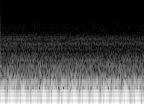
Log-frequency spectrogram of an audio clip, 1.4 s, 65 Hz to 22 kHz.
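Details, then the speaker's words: Restored 1990 Chevrolet V1500 Suburban Silverado 4x4, 350 TBI V8 with 700R4 transmission, started cold: starts right up and idles perfectly with a deep, steady, even rumble, no knocks or misses; normal cold idle. "as you can see it starts right up no she's whatsoever pressure as you can see it is cold Idols perfectly"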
